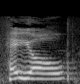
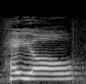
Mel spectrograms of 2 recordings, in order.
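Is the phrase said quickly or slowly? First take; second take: quickly; quickly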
